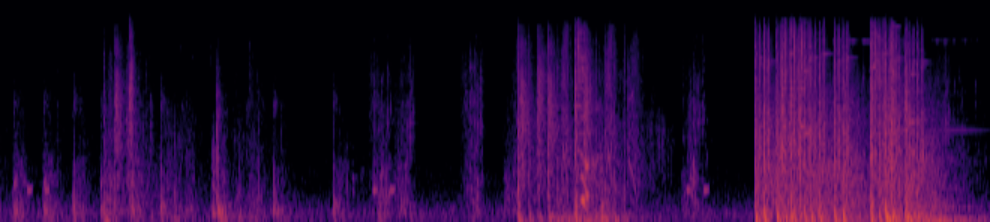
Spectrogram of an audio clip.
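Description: A rifle fires gunshots in a video game.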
